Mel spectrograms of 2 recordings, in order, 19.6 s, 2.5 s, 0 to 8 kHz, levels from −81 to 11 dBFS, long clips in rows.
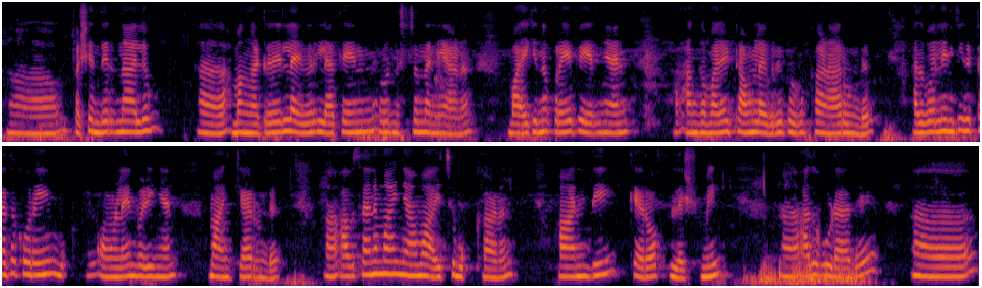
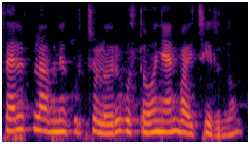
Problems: none marked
